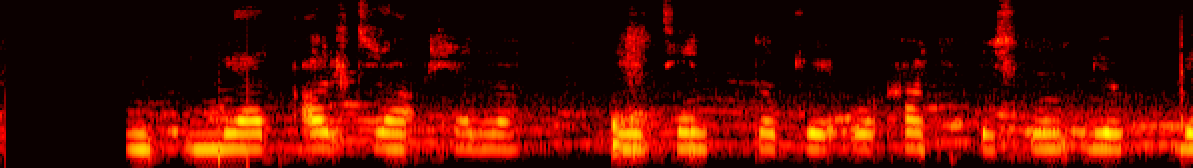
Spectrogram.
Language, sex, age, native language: Icelandic, female, 30-39, Icelandic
